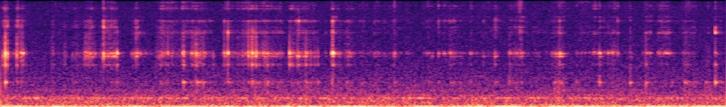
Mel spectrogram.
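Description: A hand-sized, hollow, speckled conch shell is turned in both hands while long painted nails tap fast on its ridges and smooth inner lip. The result is a rapid stream of short, bright, glassy clicks over a steady low hum.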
